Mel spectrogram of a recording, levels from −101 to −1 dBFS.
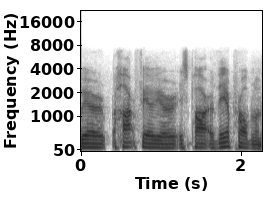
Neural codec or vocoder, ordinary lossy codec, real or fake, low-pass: none; Opus, 32 kbps; real; 7.2 kHz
